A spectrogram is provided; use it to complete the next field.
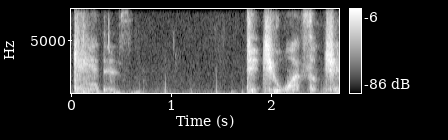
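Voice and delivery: odd, secretive, hushed, breathy whisper. Complaining that a woman whispers while the speaker is on the phone, imitating her whispering. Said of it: "she does this weird whisper shit".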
